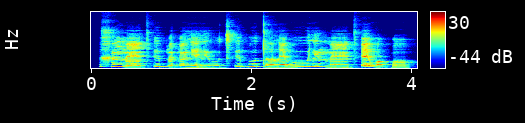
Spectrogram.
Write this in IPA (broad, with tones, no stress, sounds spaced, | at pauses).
x ə̃˥ ŋ͡m ɛ̃ː˩ t͡sʼ ɨ˥ ɓ ə̃˩ ɗ ə̃˩ lʲ ɜ˩ lʲ uː˩ t͡sʼ ɨ˥ ɓ u˥ t ɤ˩ l ɛ˩ w uː˥ lʲ ũ˥ m ɛ̃ː˩ t͡sʼ ɛ˥ w ɔ˩ k͡p ɔ˩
